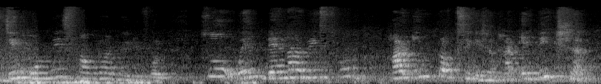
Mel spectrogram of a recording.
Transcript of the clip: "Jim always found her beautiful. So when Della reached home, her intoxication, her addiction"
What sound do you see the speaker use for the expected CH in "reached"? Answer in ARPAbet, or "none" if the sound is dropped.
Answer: S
